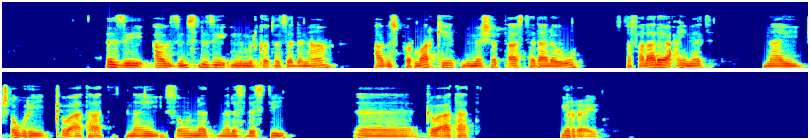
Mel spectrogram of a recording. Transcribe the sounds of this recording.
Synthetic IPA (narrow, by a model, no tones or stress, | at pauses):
ʔɨziʔaβzimɨslɨziʔɨnːɨmɨlkʰɐt̪ʰozɐlːɐna | ʔaβspʰoɾmaɾkʰe̞t̪nɨmɐʃɐt̪ʼːazɨt̪ʰɐd̪alɐwu | z̥ɨt̪ʰɐfɐlalɐjuʕajnɐt̪ | najt͡ʃʼɐɡɾikʼɨβʔat̪ʰa̰t̪najsʼɐwunːɐt̪̚mɐlɐslɐst̪ʰi | kʼɨβʔa̰t̪ʰat̪ | jɪɾɐ̰ʔju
